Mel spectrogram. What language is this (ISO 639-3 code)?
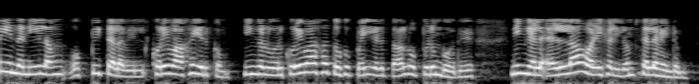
tam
